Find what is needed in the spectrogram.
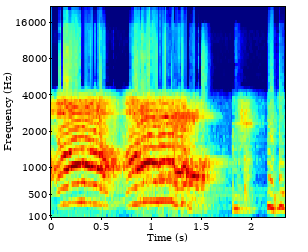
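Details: A baby who cannot fall asleep because the father is snoring loudly gives loud, tonal wails with rising and falling pitch, then short sobs: typical infant cry.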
